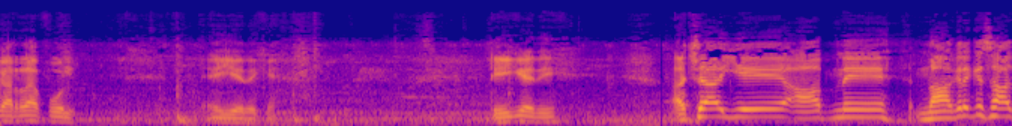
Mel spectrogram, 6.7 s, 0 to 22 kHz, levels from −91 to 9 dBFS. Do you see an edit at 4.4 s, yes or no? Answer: no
